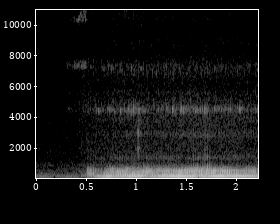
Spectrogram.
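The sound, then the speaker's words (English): A dog snores, a low rumbling, congested breath that swells in after a brief quiet start and drones steadily on. No one speaks. “Let me give you a bit more snoring dog for the people who listen to this, just for that part.”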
